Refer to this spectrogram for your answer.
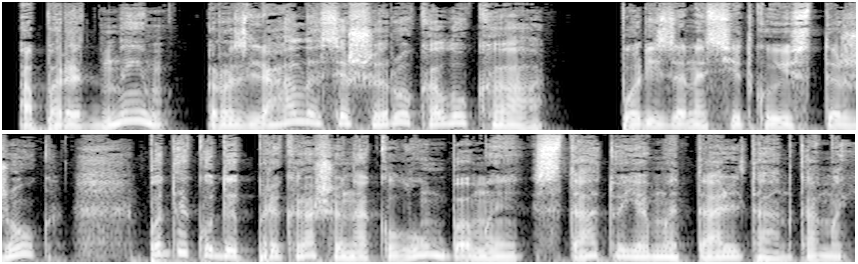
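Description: A man reading a classic novel aloud as an audiobook narrator, with expressive delivery. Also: medium pitch, dry recording, studio quality. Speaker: audiobook reader.

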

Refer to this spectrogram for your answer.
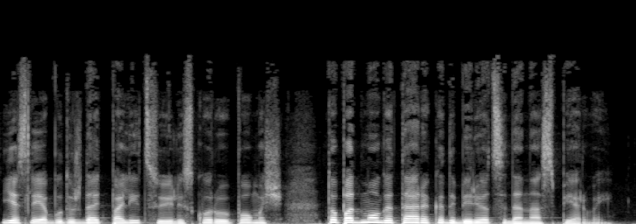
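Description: A woman narrating a first-person story in an audiobook, with a steady, tense storytelling delivery close to a studio mic. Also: on the low side, fast talker, clean tone, no room sound.

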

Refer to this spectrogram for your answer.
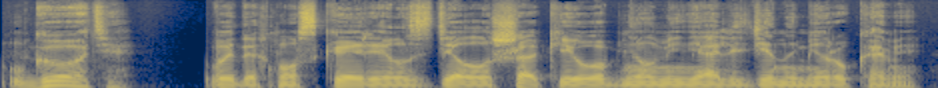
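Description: Male narrator, low voice, measured first-person audiobook reading, dry close mic. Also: steady tone, darkish tone, dry recording.

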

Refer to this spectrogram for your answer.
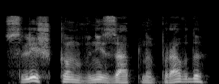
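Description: Grave middle-aged doctor, soft probing questions, read by a man, dry close sound. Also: breathy edge, dry recording. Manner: low, hushed, measured questioning.

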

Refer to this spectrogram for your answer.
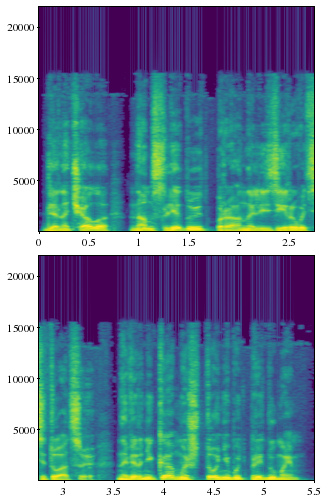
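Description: A man voicing a pompous, self-important middle-aged father in a storybook reading, in a calm and stiff manner. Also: deep voice, normal speed, dry recording, studio quality. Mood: soothing.

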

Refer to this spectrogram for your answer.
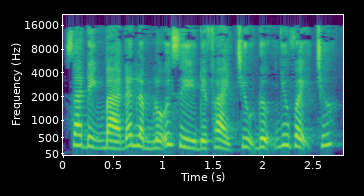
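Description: A woman's voice: fairly high pitch, quick pace, dark tone. A woman narrating a dramatic audio story with emotive, dramatic delivery.

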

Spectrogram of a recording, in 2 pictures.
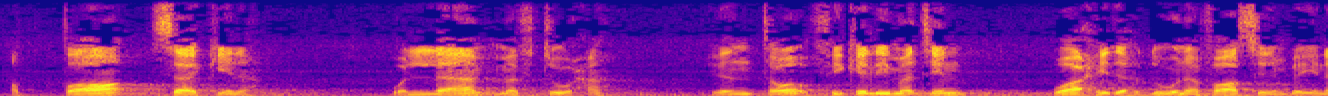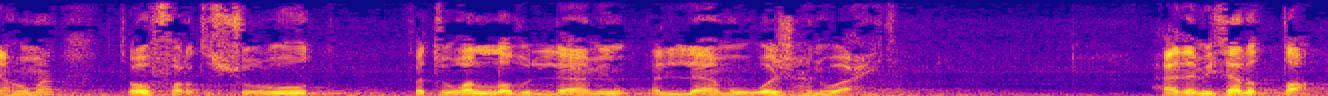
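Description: A man teaching the rules of Quran recitation, explaining each rule step by step and chanting the example words slowly. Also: medium pitch, fairly bright tone, in a large hall, a little hiss or hum. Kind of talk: tajweed lesson with chanted examples.

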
